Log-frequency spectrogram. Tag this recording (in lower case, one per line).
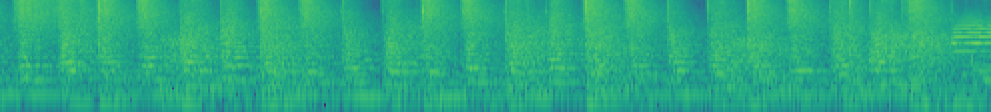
music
